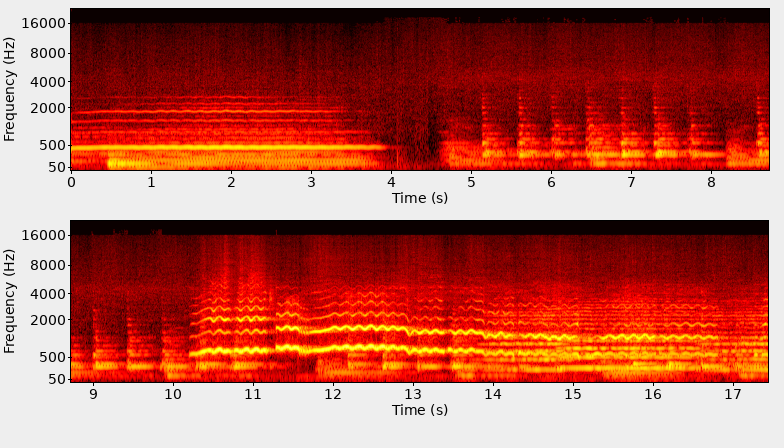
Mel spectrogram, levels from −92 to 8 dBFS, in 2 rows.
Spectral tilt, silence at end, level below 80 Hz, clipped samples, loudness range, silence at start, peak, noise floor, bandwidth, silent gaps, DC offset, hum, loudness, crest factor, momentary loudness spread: -5.5 dB/octave; 0 s; -50 dBFS; under 0.1%; 21 LU; 0 s; -2 dBFS; -56 dBFS; 16 kHz; none; under 0.1%; none; -17 LUFS; 16 dB; 23 LU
